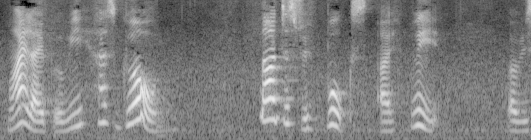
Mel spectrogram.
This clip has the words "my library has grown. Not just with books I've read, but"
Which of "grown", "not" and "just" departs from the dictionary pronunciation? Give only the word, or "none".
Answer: none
